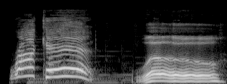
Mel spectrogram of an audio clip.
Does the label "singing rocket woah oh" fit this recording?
Yes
